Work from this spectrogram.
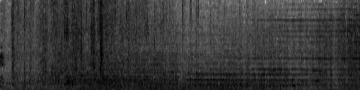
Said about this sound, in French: Là-haut. Une avalanche. Vite, derrière ce rocher.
